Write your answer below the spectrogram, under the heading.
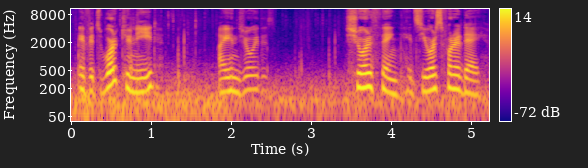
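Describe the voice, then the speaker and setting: Actress as businesslike, welcoming game innkeeper, lowish pitch, noisy ambience. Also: female voice, a little slow, close to an everyday voice. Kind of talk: video game voice acting.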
